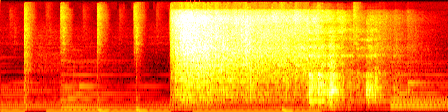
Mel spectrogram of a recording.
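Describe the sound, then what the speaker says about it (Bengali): Bottle gourd peels drop into hot oil already tempered with black cumin and dried red chilies, setting off a sudden loud sizzle that crackles and then eases off. A low steady hum is heard before it. "লাউ খোসাটা ছেড়ে দিয়েছি।"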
